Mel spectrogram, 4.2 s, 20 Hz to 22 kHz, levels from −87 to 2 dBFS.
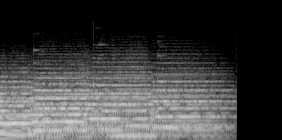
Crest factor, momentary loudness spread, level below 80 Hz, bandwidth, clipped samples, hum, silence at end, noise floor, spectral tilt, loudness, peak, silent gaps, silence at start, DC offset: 12 dB; 11 LU; -40 dBFS; 7.2 kHz; under 0.1%; none; 0.7 s; -84 dBFS; -8 dB/octave; -18 LUFS; -6 dBFS; none; 0 s; under 0.1%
